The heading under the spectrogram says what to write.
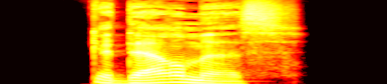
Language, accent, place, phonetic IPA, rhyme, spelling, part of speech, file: German, Germany, Berlin, [ɡəˈdɛʁməs], -ɛʁməs, Gedärmes, noun, De-Gedärmes.ogg
- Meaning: genitive singular of Gedärm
